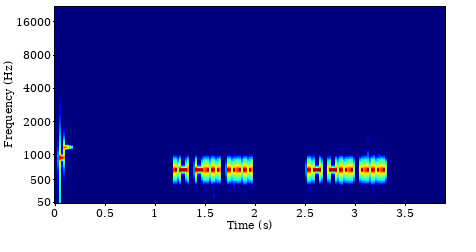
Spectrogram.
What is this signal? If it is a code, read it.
Morse code, heard as a keyed tone, about 47 wpm, 700 Hz. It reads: AB5 AB5
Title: USA Call Sign Prefixes - Repeated 2x - 45wpm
